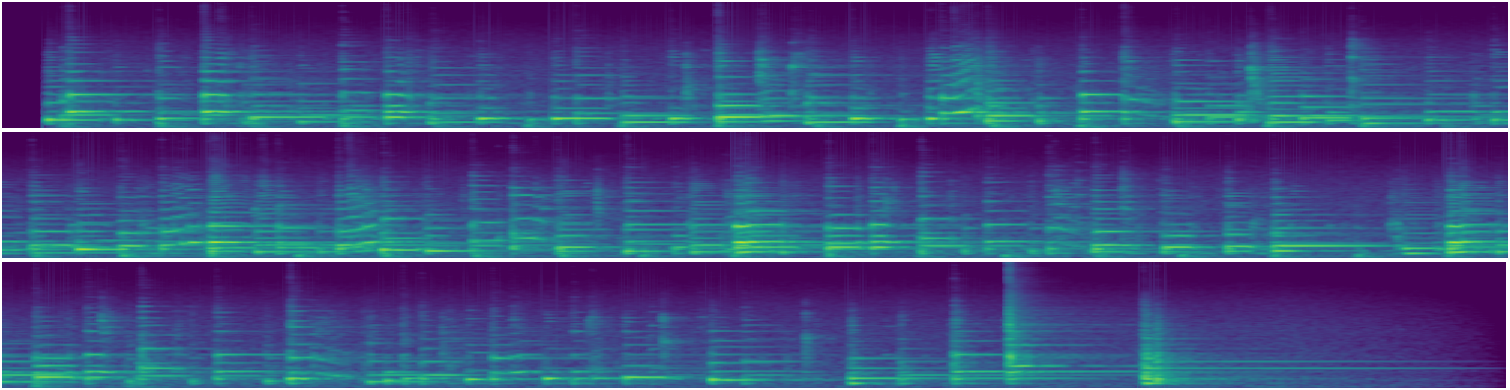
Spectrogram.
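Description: Solo ukulele fingerpicking a jazzy ragtime arrangement, a quick run of plucked notes and chords. Near the end a final strummed chord rings out and fades away.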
